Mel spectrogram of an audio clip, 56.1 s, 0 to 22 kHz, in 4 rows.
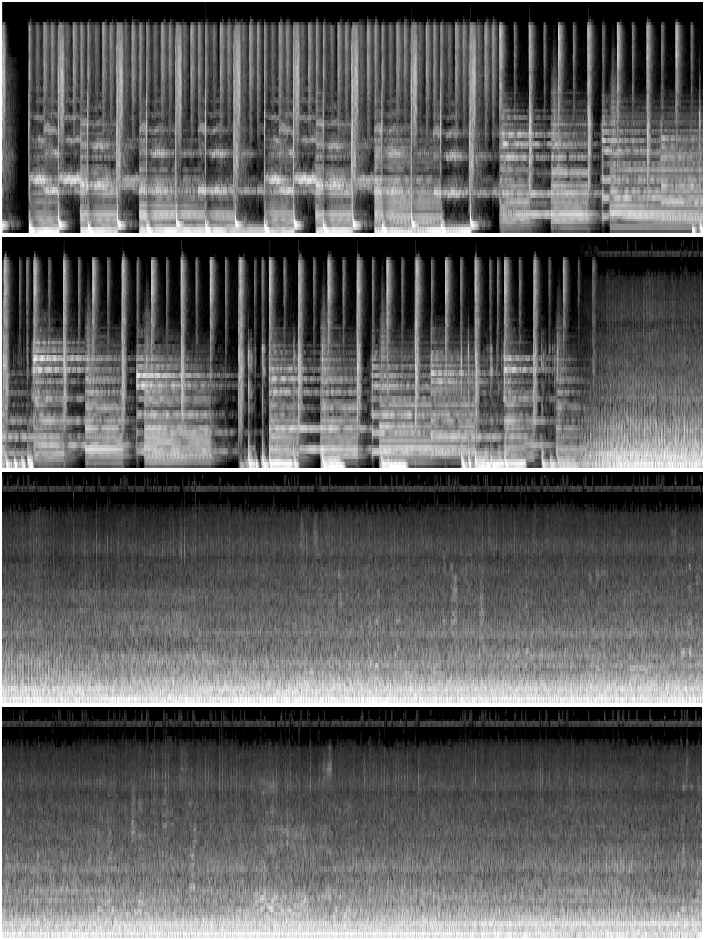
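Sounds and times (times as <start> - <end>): vehicle engine humming: 25.2 - 56.0.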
